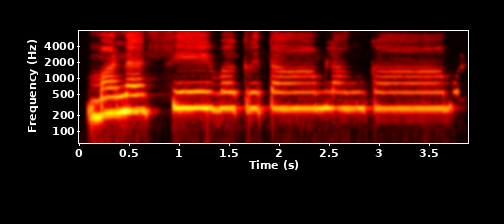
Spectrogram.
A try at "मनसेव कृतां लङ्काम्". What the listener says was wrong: Still saying you are still saying manaseva. You're adding a extra sakara there. So no need.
